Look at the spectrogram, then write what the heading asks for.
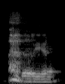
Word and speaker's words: Amealya: Is it Amelia or, because in Kenya we would pronounce every vowel and add a W and an R somewhere, just because. Yes, it's Amelia.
